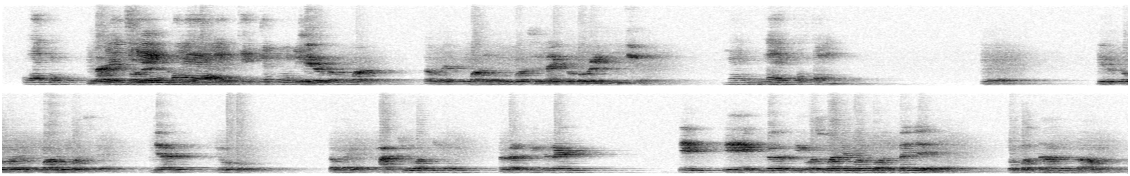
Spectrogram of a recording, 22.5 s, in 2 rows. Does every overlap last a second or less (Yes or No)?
No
